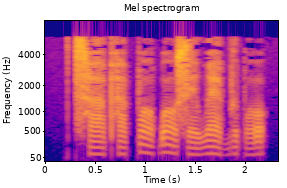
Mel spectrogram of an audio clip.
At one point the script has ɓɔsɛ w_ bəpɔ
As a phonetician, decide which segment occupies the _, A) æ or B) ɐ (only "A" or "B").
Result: A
